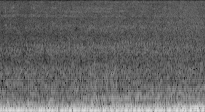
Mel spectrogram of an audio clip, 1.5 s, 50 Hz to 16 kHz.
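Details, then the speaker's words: GT40 V8 in a Nautique boat, idling cold with fuel pressure stabilizing around 37.5 PSI, gives a deep, steady, even rumble with no knocks or misses; normal cold idle. "runs just as it should stabilizing right at at about 37 1 12 PSI"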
